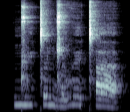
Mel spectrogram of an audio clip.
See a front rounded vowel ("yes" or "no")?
yes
